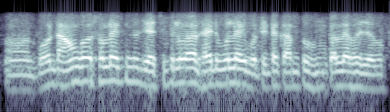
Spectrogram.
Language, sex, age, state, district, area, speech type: Assamese, male, 45-60, Assam, Lakhimpur, rural, conversation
